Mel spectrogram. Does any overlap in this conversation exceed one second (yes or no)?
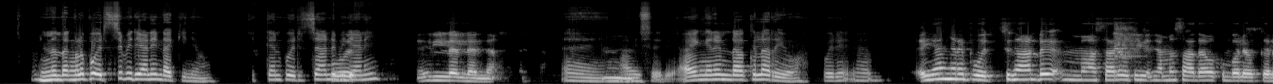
no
